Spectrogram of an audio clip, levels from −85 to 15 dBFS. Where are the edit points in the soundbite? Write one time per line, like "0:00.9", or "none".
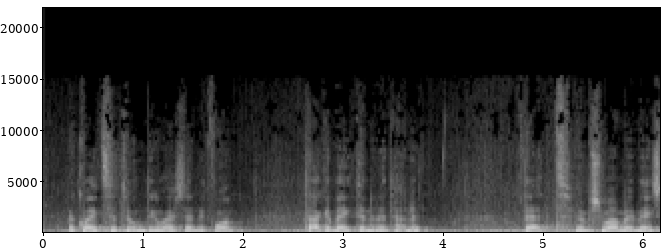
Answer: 0:01.0
0:02.6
